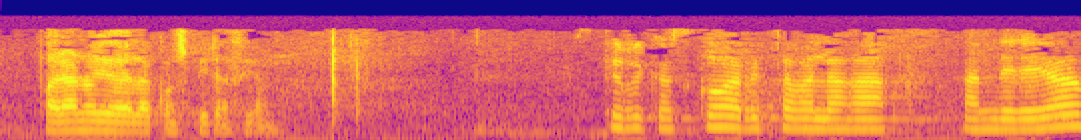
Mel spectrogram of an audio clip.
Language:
Basque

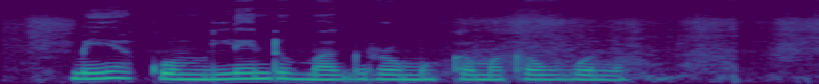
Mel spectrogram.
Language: Luo (Kenya and Tanzania)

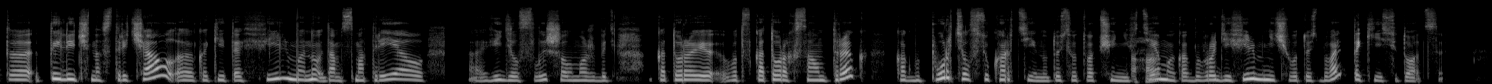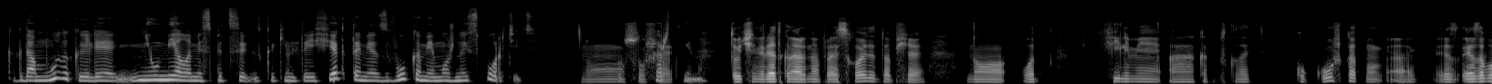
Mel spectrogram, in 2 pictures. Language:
Russian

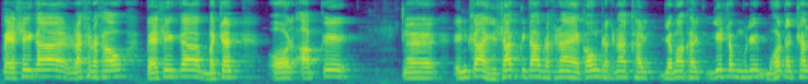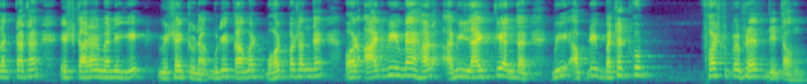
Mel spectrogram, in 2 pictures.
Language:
Hindi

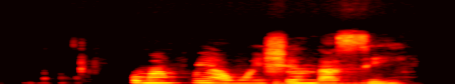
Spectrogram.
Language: Yoruba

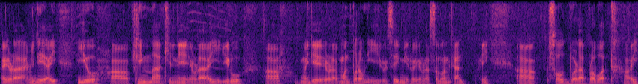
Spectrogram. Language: Nepali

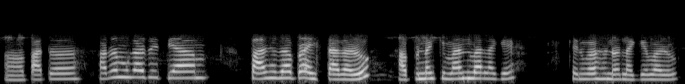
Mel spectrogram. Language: Assamese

